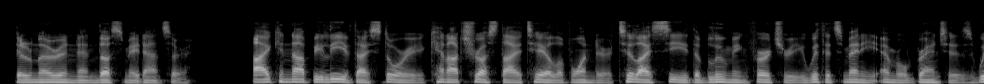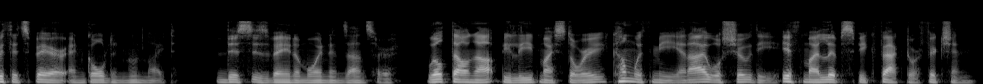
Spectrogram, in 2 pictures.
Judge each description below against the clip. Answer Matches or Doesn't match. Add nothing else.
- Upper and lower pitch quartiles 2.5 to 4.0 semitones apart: Matches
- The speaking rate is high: Doesn't match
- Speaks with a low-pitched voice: Matches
